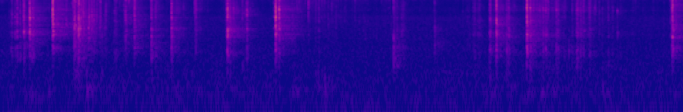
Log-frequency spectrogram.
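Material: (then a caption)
Soap. A solid, dry white bar of soap held in the hand is shaved with a utility knife blade into powdery shavings. It makes a quiet series of quick, dry, bright scraping strokes with irregular spacing. Each stroke ends abruptly with almost no ring.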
